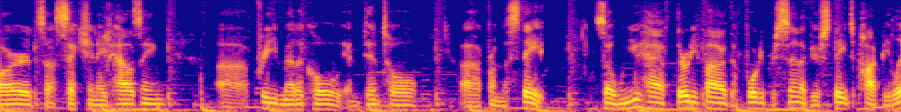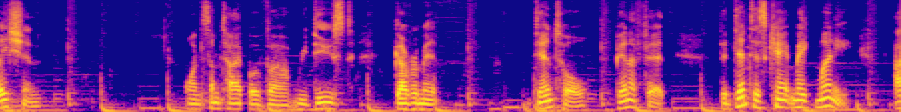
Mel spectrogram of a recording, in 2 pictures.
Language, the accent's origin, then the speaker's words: English; Oakland, California, United States; my hometown, Oakland, California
